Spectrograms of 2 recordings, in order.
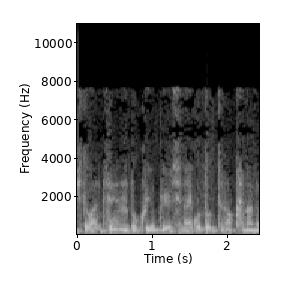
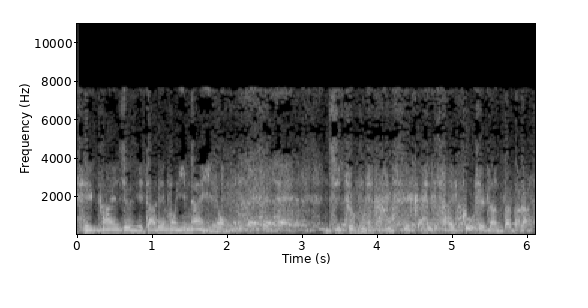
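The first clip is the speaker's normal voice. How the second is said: laughing; 4 semitones higher than usual. Real, not acted. Punchline of his own joke.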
